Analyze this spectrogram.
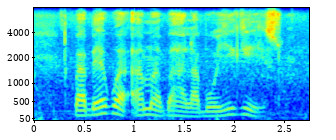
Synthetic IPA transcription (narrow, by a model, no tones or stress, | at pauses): ɓaɓɛk̬ʼwaʔamaɓalaɓojik̬iːswɛ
